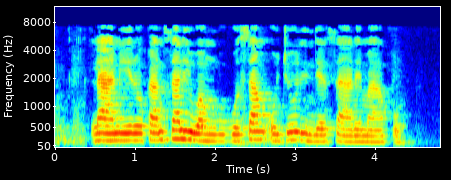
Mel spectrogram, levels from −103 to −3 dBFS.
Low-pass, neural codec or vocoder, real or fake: 7.2 kHz; none; real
